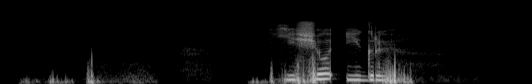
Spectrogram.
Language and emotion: Russian, neutral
